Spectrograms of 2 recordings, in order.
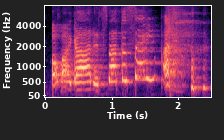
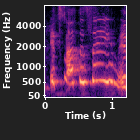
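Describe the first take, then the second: First: Much higher, slow astonished cry; shocked surprise. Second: Laughing. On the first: Mother stunned when her water breaks, high surprise. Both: Retold or imitated. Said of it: "that was when I was like".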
